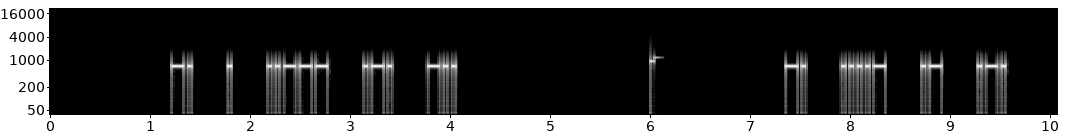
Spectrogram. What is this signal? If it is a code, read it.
Morse code, heard as a keyed tone, about 30 wpm, spaced as for 17 wpm, 700 Hz. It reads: NE2RD N4AR
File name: Lesson 14g - Number 2 - Call Signs 30wpm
